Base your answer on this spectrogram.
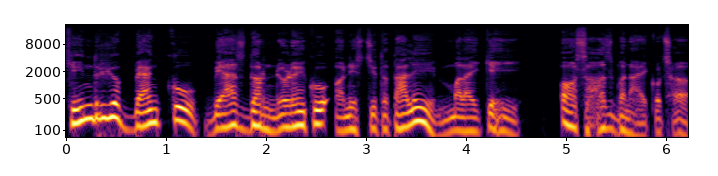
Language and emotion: Nepali, fearful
